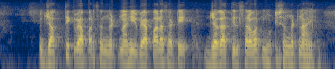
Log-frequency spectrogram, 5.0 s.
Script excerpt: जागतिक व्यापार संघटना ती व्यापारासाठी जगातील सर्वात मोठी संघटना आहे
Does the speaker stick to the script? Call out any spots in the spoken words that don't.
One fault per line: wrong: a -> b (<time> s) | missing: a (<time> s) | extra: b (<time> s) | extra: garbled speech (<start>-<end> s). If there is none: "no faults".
wrong: ती -> ही (1.9 s)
